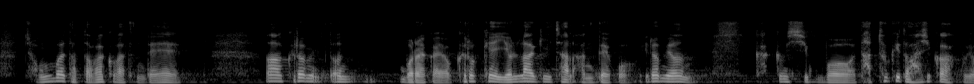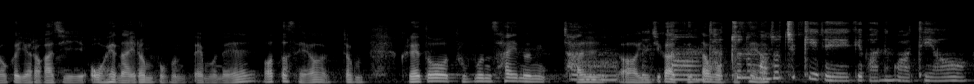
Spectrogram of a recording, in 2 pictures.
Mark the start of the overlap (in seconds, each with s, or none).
15.4 s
